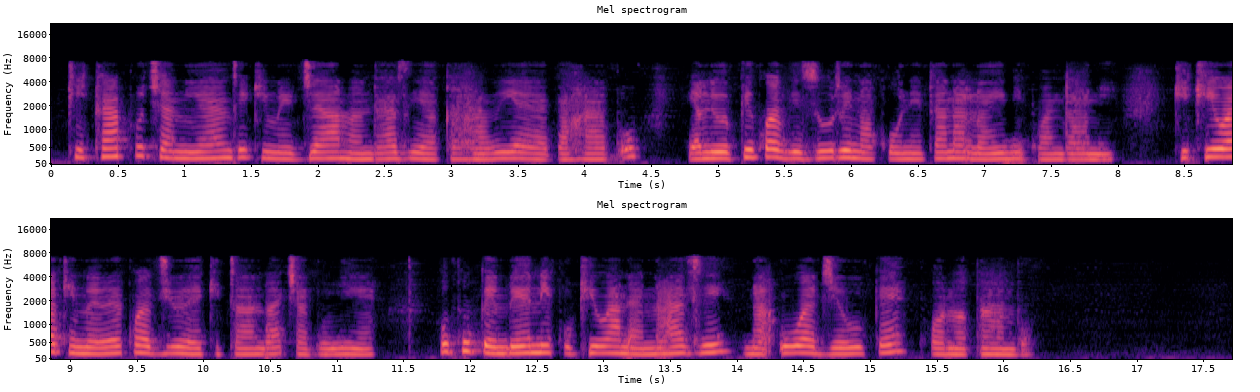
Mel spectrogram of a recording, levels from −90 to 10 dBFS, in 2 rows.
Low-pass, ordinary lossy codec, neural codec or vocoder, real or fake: 7.2 kHz; MP3, 48 kbps; codec, 44.1 kHz, 1.7 kbps, Pupu-Codec; fake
